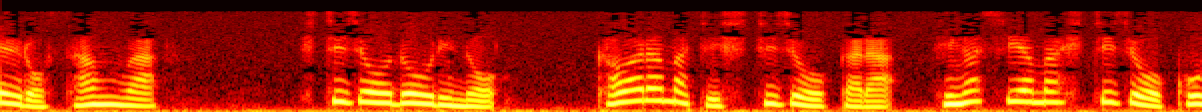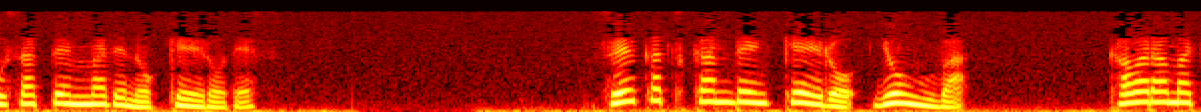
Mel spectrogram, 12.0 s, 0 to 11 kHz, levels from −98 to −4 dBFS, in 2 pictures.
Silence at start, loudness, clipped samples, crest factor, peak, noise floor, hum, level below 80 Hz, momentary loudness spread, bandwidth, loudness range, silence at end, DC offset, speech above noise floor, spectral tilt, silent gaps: 0 s; -20 LUFS; under 0.1%; 16 dB; -4 dBFS; -62 dBFS; none; -44 dBFS; 9 LU; 7.6 kHz; 3 LU; 0.05 s; under 0.1%; 43 dB; -9.5 dB/octave; none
